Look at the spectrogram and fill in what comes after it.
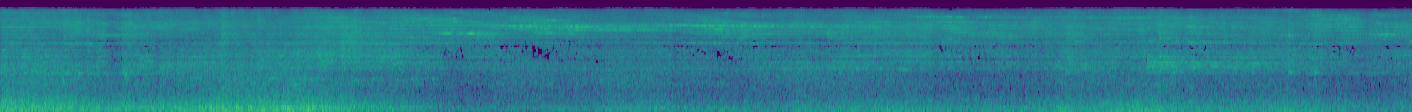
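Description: CSX freight train of covered hopper cars rolling past close by: a steady rumble of steel wheels on rail, heavier for the first several seconds, under a continuous high-pitched squeal from the wheels.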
